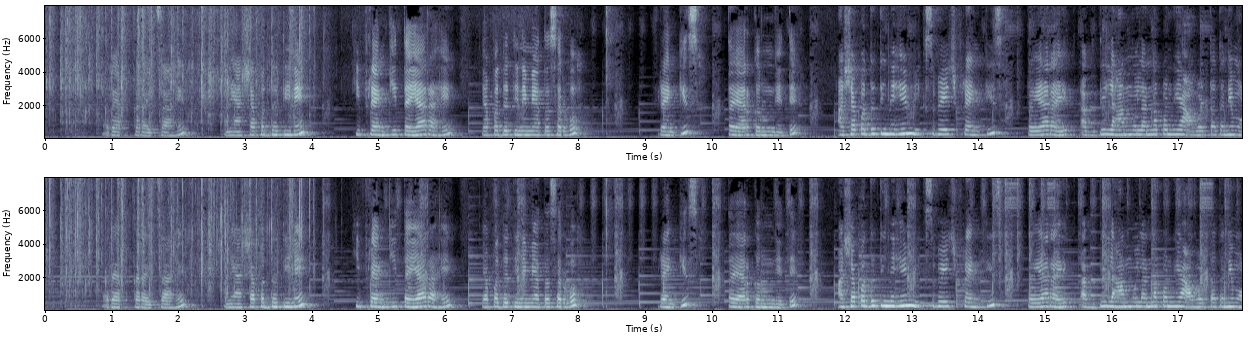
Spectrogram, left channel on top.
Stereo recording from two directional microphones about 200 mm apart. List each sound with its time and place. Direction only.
0.8 s speech: 40° right (ahead or behind)
3.1 s speech: 40° right (ahead or behind)
9.2 s speech: 40° right (ahead or behind)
